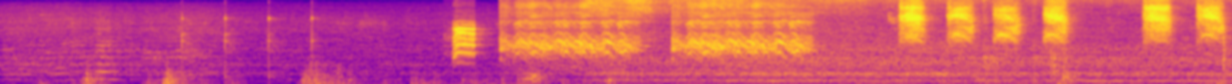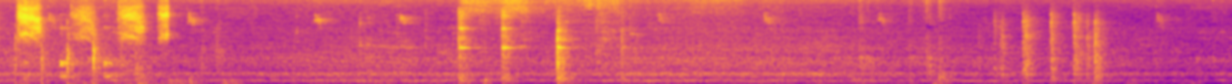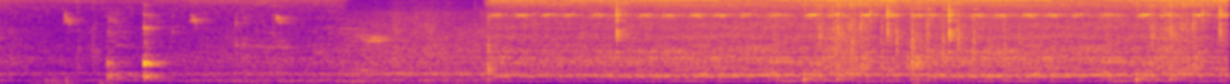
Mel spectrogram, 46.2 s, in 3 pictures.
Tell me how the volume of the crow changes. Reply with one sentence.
The loudness of the crow stays about the same.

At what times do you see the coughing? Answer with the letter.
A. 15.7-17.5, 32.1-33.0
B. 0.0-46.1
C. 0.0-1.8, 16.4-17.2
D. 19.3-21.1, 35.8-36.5
A.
